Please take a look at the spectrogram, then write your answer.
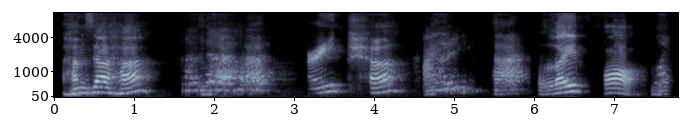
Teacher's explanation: தொண்டை எழுத்துக்கள் ஏன்னா இங்க கவனிங்க இந்த ஆறு எழுத்துக்களும் தொண்டையிலிருந்து வெளிப்படுது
